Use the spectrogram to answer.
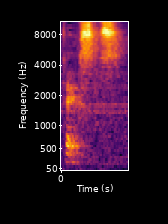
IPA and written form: teksts (texts)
